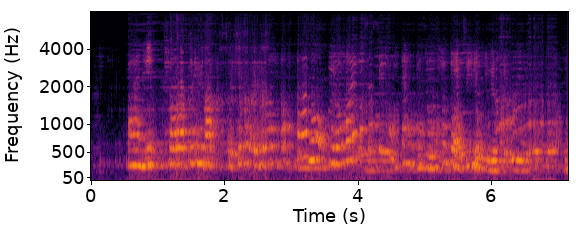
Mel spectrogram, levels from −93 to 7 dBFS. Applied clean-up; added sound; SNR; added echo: neural separator model SepFormer DNS4.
